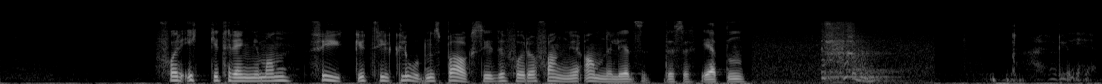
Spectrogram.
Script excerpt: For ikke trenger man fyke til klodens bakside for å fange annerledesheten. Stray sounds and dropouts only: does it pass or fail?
fail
